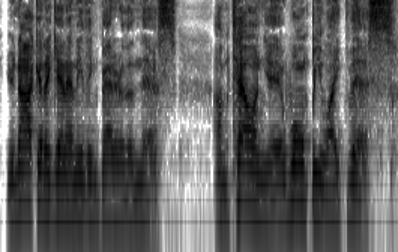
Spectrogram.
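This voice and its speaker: A man's voice: mid-range voice, fairly quick, background noise, close to an everyday voice. A man acting in an audio horror drama as an urgent, slangy rock musician desperate to hold his band together. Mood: incredulous, urgent.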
